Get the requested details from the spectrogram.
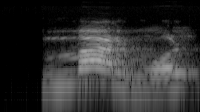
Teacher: si dividimos mármol en sílaba verificamos que la sílaba mar es la sílaba fuerte la sílaba tónica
